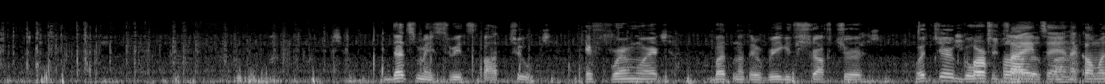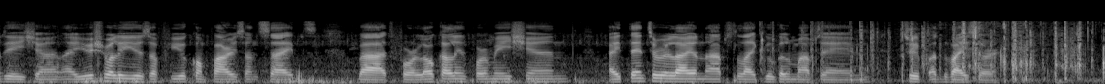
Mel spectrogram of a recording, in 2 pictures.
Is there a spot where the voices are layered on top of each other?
Yes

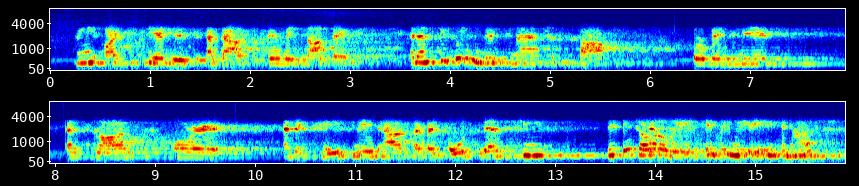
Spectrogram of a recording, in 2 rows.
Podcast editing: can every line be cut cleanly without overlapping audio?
No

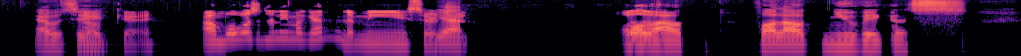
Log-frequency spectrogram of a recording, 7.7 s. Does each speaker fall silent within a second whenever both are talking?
Yes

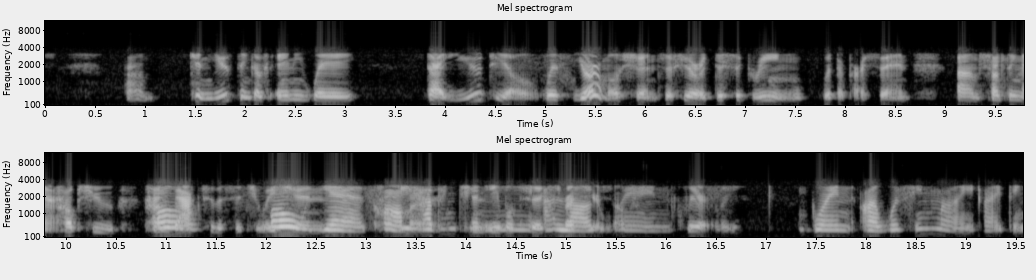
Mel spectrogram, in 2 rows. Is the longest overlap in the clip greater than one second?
Yes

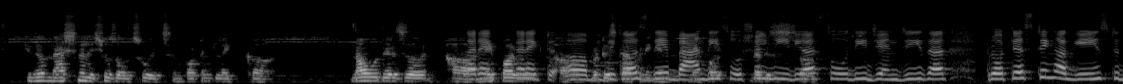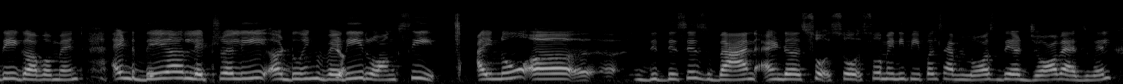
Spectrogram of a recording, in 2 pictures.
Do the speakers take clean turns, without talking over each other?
No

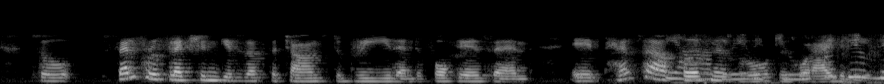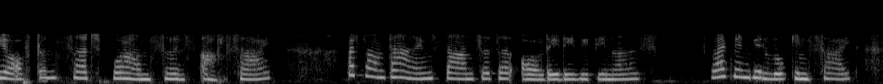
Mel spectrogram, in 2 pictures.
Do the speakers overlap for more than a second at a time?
Yes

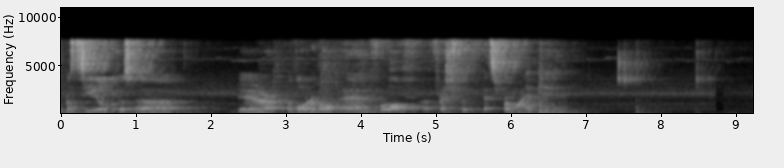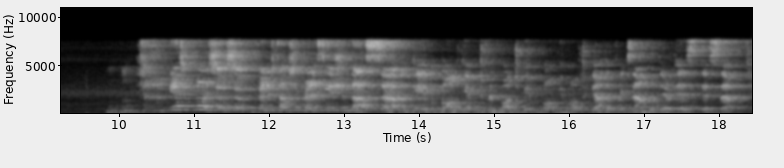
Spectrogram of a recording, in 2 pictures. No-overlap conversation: Yes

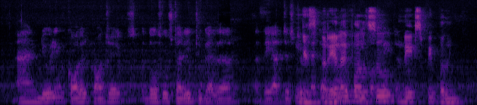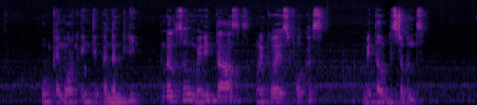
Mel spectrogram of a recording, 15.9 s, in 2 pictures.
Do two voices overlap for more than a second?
Yes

